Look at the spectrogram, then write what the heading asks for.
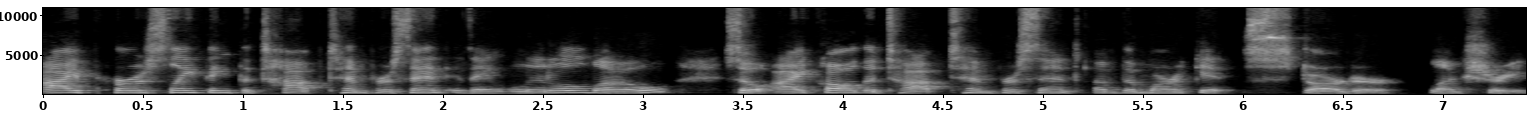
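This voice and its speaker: A woman with a fairly high voice speaks at a moderate pace in a monotone, flat intonation, with hardly any pauses. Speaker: real estate agent and team leader. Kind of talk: webinar presentation. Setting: online webinar.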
